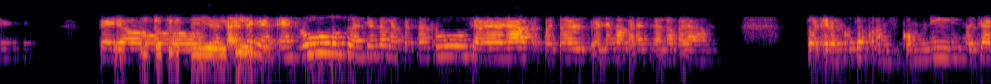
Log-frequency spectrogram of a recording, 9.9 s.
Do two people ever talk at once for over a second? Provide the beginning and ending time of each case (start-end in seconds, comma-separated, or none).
1.1-2.7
